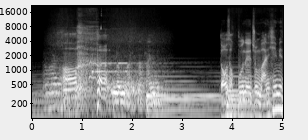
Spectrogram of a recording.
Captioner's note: about to cry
